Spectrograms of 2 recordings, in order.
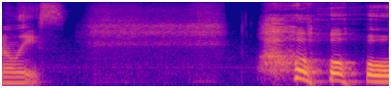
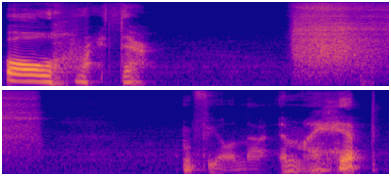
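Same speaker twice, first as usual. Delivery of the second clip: in a yoga twist; slower than usual. Real, not acted. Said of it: "All right, I'm gonna unwind".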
